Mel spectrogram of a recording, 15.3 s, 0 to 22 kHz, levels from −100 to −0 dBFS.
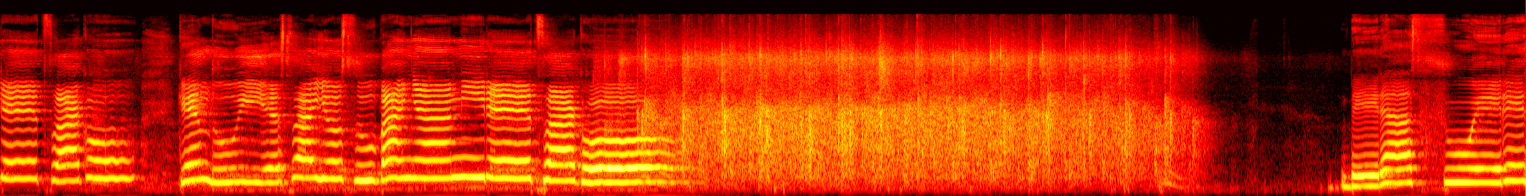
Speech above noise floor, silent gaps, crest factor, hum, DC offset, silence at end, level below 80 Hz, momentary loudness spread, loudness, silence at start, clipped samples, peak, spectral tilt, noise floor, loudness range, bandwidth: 47 dB; none; 18 dB; none; under 0.1%; 0 s; -80 dBFS; 13 LU; -23 LUFS; 0 s; under 0.1%; -6 dBFS; -2.5 dB/octave; -70 dBFS; 12 LU; 16.5 kHz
